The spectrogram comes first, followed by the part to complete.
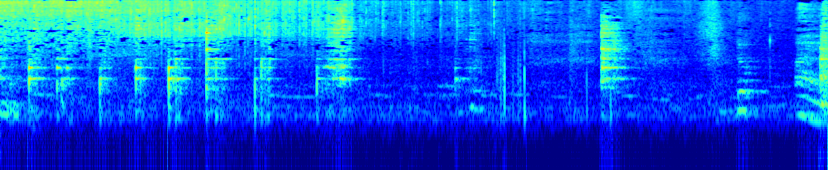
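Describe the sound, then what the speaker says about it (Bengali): Paneer frying in a pan, a soft sizzle beneath repeated metallic scrapes and clinks of a spatula against the cookware, close and intermittent with a few louder knocks. "এবার এখানে পনিরটা ভাজা"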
